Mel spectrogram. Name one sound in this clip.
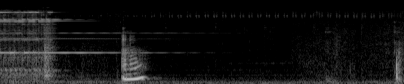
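A young woman speaks softly into a telephone.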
